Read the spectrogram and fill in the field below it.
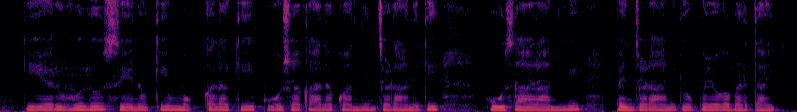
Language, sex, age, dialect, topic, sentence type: Telugu, female, 18-24, Telangana, agriculture, statement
